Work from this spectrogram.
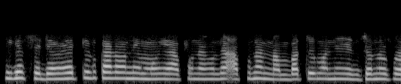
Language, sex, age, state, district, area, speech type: Assamese, female, 30-45, Assam, Barpeta, rural, conversation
